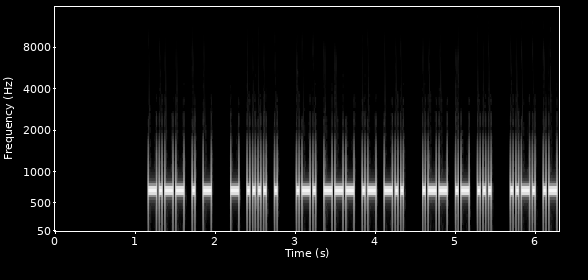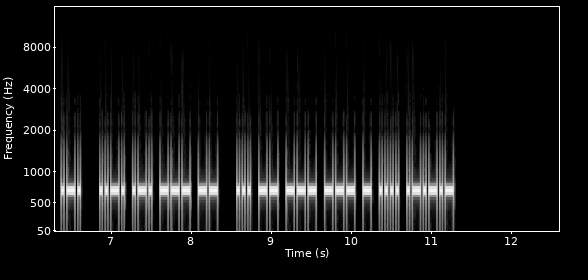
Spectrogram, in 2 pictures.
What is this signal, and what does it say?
Morse code, heard as a keyed tone, about 34 wpm, 700 Hz. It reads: YET THE ROAD WAS FAR FROM SMOOTH.
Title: Sentences from Top 1400 Words 35wpm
